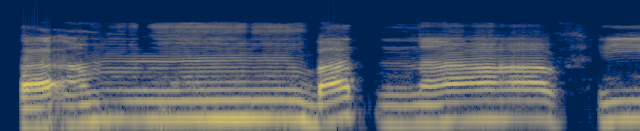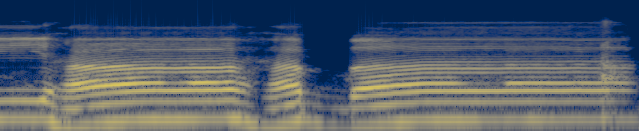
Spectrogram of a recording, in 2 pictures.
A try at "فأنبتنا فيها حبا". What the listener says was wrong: ভাই এটা হাটা একটু গলার মাঝখান থেকে হাব্বা ফিটা টান হবে হাটাও একটু টান হবে ফিহা বলেন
